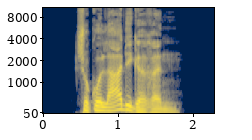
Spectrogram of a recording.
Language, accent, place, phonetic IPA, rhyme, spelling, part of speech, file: German, Germany, Berlin, [ʃokoˈlaːdɪɡəʁən], -aːdɪɡəʁən, schokoladigeren, adjective, De-schokoladigeren.ogg
- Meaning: inflection of schokoladig: 1. strong genitive masculine/neuter singular comparative degree 2. weak/mixed genitive/dative all-gender singular comparative degree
